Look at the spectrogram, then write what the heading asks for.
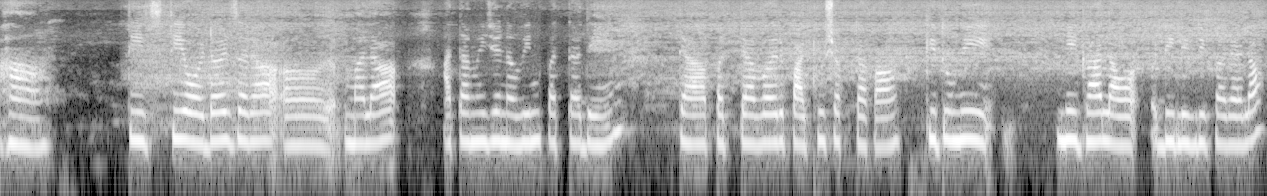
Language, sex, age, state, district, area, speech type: Marathi, female, 18-30, Maharashtra, Sindhudurg, rural, spontaneous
